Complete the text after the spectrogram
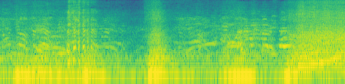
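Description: A small crowd of young people shout and cheer nearby.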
